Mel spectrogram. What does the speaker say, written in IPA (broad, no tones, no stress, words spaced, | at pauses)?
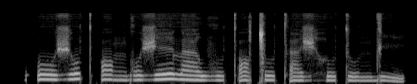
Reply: ʔo ʒotʔɒ ŋɡoʒe læwɣu tʼɒǀutʼæʒhut undi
